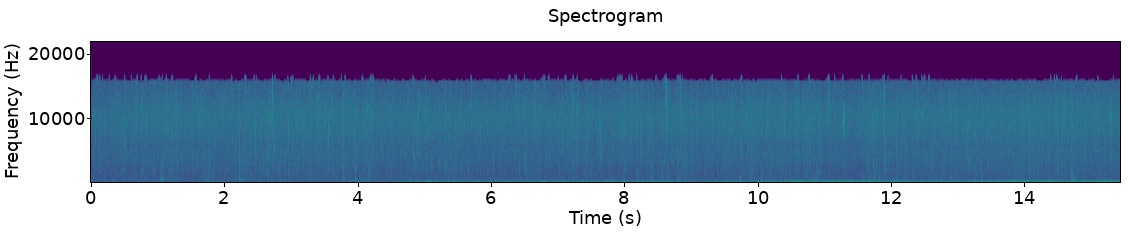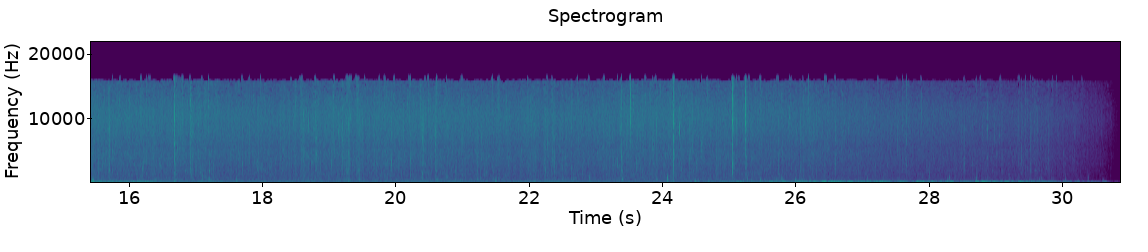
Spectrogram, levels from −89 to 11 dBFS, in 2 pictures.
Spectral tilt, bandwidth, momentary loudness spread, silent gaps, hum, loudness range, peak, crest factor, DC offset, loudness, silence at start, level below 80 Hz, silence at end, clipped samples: -1.5 dB/octave; 17 kHz; 9 LU; none; none; 4 LU; -10 dBFS; 32 dB; under 0.1%; -39 LUFS; 0 s; -48 dBFS; 0.2 s; under 0.1%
